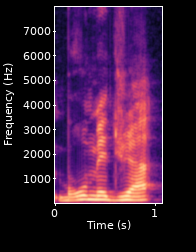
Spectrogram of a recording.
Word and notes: bromejar: broumeja

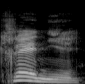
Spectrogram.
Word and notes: crenhe: cregne

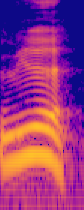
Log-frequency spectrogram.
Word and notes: luec: provençal

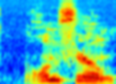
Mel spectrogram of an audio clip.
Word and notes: ronflon: rounfloun; Provençal

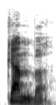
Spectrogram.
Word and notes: camba: provençal; cambo

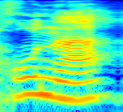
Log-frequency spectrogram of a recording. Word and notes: tronar: trouna

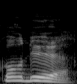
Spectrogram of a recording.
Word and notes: cordura: courduro

